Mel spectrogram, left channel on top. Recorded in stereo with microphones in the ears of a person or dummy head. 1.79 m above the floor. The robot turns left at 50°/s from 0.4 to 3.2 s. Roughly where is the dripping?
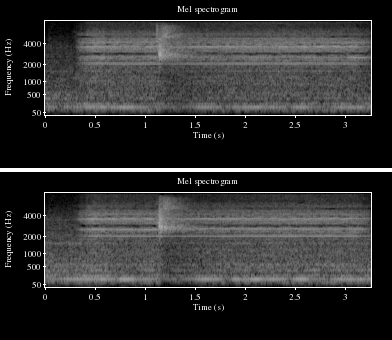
Centre.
